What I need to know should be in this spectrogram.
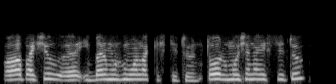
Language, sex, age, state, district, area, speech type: Assamese, male, 18-30, Assam, Barpeta, rural, conversation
